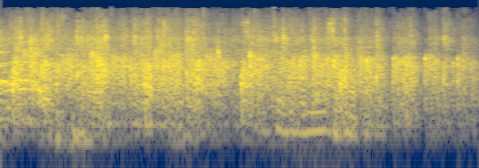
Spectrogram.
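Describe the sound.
A crowd claps steadily in a dense, sustained burst of applause, with faint voices and a few cheers mixed underneath before it begins to taper.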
